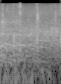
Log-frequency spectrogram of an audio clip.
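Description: Studio audience claps loudly for a singer on a TV comedy show, a dense, steady burst of applause filling the short moment with no talk over it.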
